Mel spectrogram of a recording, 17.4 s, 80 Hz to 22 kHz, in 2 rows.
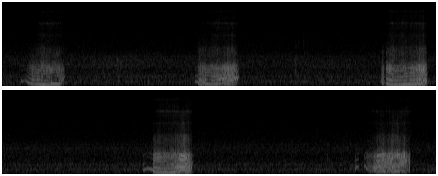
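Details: Snoring: short, fluttering snores at steady intervals of about four seconds, roughly 15 a minute, in a quiet room.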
